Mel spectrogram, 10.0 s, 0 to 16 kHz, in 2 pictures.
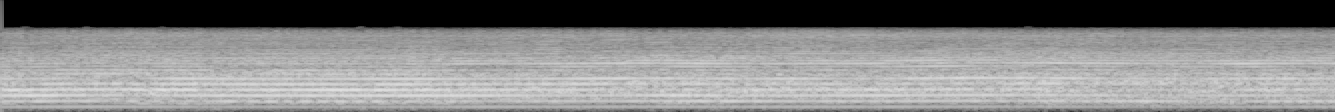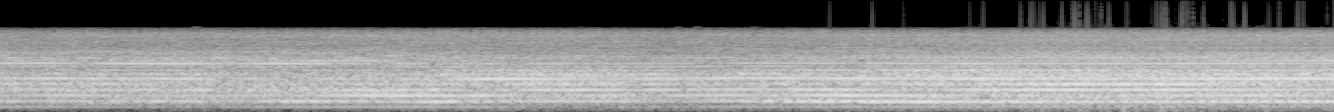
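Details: Kirby Classic 1-CR upright vacuum, thrift-store bought and used only three times: loud steady motor roar with a strong constant whine, rough noisy run; bearings went out, getting louder and shakier over time.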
